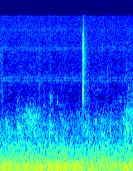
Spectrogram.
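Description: Air bubbles gurgle from a diver.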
